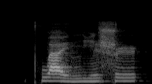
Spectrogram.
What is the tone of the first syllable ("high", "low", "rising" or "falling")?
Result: falling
